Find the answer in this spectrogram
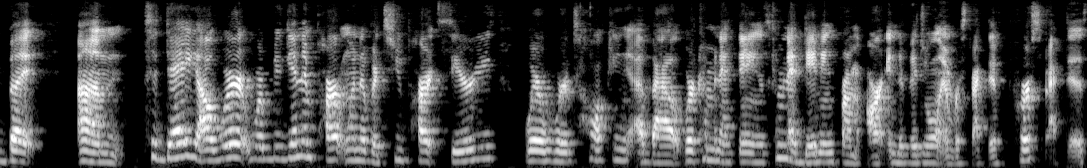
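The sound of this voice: Putting on a character voice with a Baltimore accent, a woman sounds raspy at a medium pitch and a moderate pace.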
